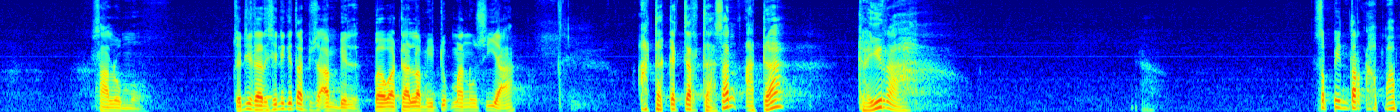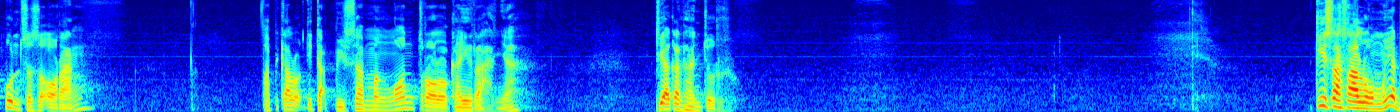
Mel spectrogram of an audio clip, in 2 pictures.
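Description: A middle-aged man speaks with animation into a head microphone, with long pauses between phrases.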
